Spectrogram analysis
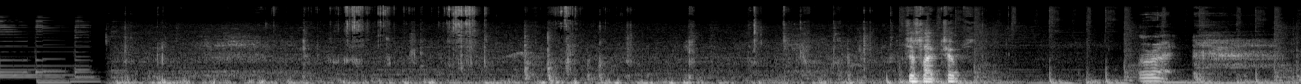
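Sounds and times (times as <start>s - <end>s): chewing crisp fried fish fin: 2.4s - 9.0s.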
